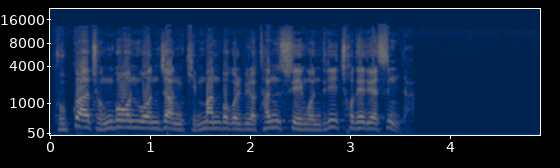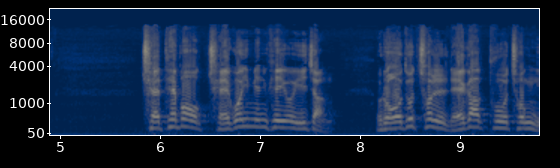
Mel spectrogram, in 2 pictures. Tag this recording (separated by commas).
Speech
